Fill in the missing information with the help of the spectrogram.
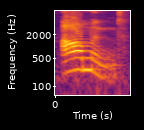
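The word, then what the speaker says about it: almond: लेकिन आपका प्रोनाउन्सिएशन में एल जो है साइलेंट है। The correct pronunciation is आलमंड।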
